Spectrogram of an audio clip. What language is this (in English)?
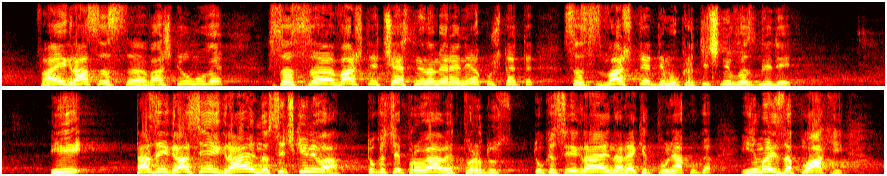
Bulgarian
